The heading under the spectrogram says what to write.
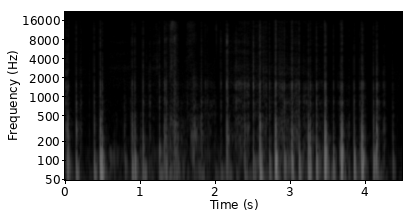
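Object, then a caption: Faux leather handbag. Long green nails tap and scratch the flat side of a black textured faux leather handbag with metal studs on the bottom. The result is a quick, irregular run of dull, low, muffled taps with soft scratchy rubbing between them, each tap dying away almost at once.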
